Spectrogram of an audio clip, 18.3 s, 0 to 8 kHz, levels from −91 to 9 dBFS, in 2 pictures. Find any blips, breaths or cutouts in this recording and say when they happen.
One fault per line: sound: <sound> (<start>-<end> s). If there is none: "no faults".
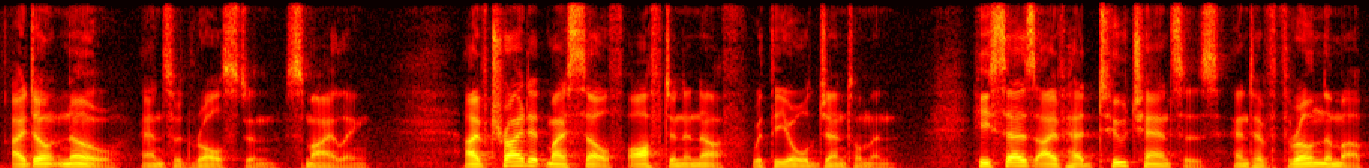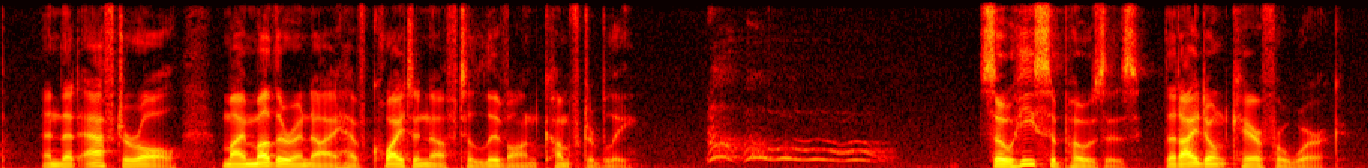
sound: bark (13.8-15.1 s)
